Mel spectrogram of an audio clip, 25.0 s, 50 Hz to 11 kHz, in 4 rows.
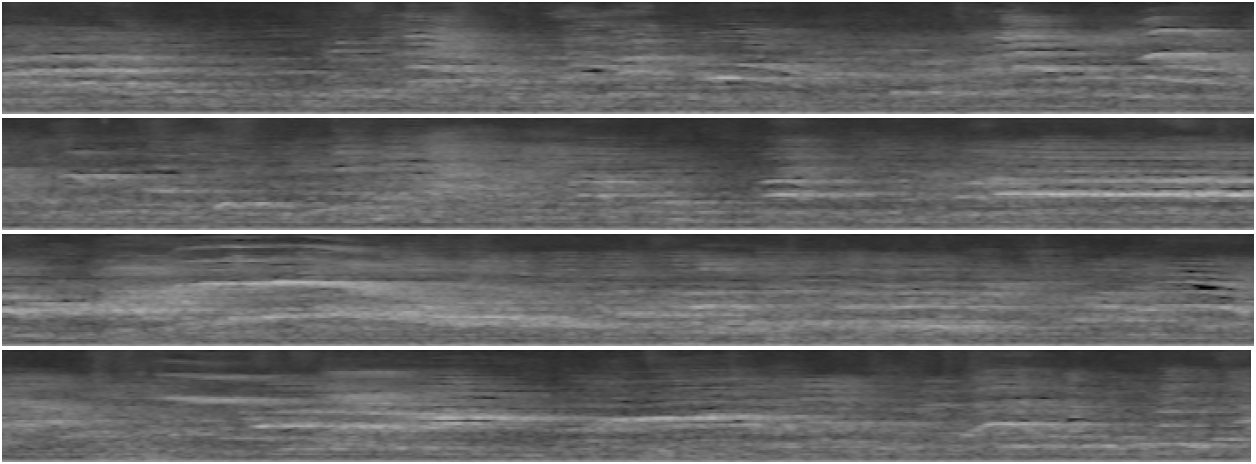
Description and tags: A playground in the south of France, children are yelling, screaming. There is also the noise of an air conditioning in the back. Rec with R09.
